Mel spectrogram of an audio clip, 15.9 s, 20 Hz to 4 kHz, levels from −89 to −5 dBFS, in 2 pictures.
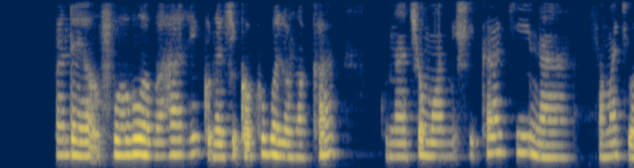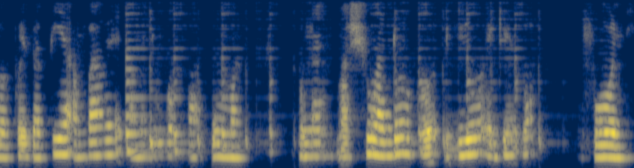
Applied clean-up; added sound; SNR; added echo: neural mask model DeepFilterNet 3.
